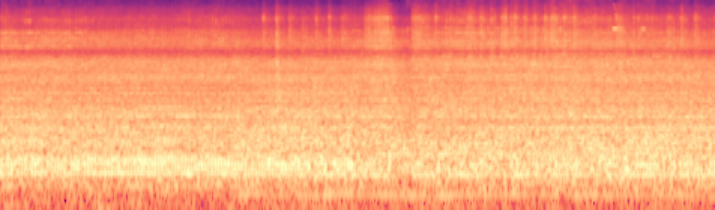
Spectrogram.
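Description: Demolition sound effect: a steady engine drone of machinery, with scattered light knocks and crackles of breaking material from about a third of the way in. No single large collapse is heard.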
